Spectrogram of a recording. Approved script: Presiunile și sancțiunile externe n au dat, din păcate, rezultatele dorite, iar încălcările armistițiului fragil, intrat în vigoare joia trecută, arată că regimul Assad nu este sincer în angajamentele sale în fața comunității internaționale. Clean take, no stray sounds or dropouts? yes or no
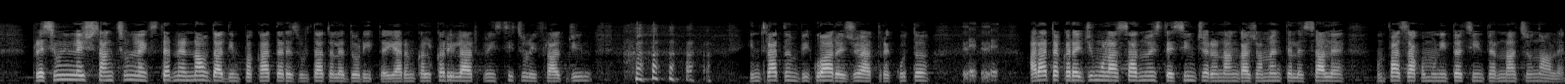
no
